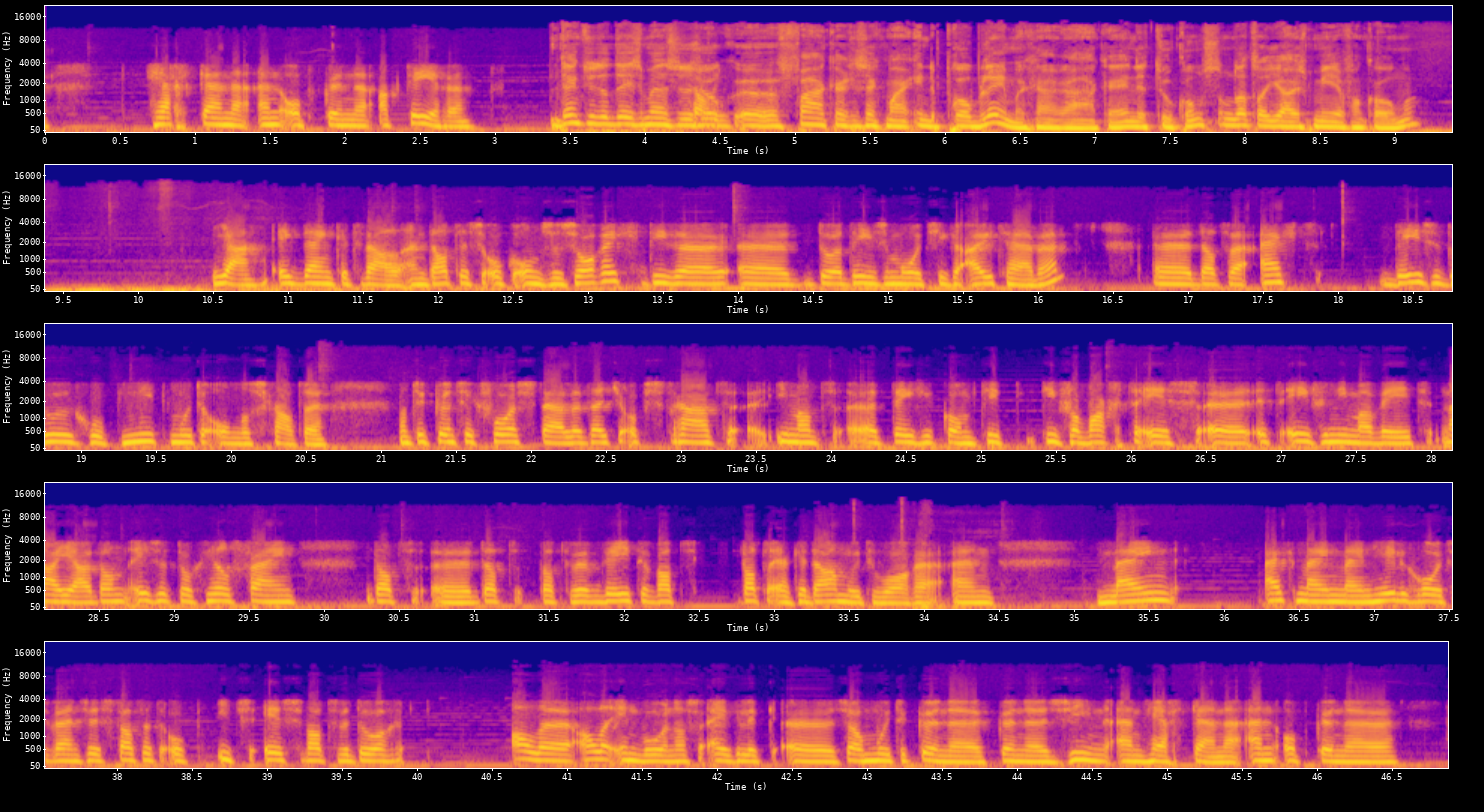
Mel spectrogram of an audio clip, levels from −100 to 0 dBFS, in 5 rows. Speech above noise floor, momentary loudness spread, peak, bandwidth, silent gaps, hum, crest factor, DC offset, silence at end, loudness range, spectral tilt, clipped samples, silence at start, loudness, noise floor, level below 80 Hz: 21 dB; 7 LU; -2 dBFS; 13.5 kHz; none; none; 12 dB; under 0.1%; 0.15 s; 3 LU; -6.5 dB/octave; under 0.1%; 0 s; -14 LUFS; -34 dBFS; -30 dBFS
